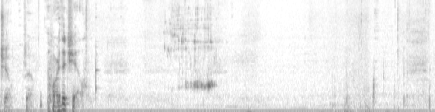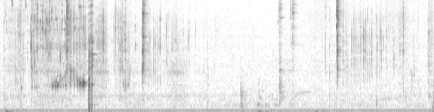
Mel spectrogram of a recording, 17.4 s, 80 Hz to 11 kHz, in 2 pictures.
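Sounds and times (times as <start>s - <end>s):
speech: 0.0s - 1.8s
steady low hum: 0.0s - 17.3s
whiskey glass clinking: 3.4s - 4.3s, 9.1s - 10.7s.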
